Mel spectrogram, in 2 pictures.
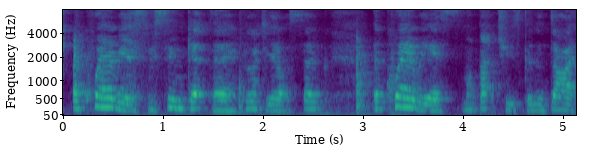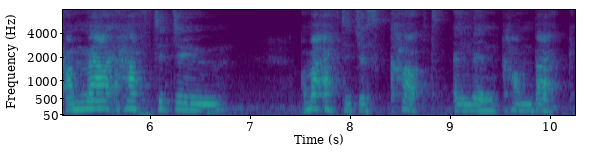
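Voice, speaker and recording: Heard through noticeable background noise, the speaker has a London accent and big swings in loudness. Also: woman, medium pitch for a woman, ordinary pitch variation, fairly slow pace. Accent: British English (London). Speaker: tarot reader. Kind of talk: tarot reading monologue. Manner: halting, filler-heavy; casual, conversational.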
